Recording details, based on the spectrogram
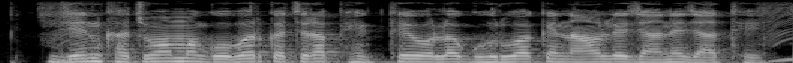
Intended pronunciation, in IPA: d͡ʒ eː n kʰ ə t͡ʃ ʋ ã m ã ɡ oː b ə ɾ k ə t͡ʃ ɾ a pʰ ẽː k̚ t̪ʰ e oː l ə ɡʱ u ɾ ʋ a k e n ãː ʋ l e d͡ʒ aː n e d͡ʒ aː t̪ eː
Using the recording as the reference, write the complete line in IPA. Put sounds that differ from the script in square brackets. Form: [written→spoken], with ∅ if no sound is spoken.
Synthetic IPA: d͡ʒ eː n kʰ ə t͡ʃ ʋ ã m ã ɡ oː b ə ɾ k ə t͡ʃ ɾ a pʰ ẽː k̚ t̪ʰ e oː l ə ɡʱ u ɾ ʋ a k e n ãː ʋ l e d͡ʒ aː n e d͡ʒ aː [t̪→t̪ʰ] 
